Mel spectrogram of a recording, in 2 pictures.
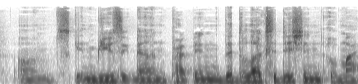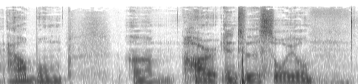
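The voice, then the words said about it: Quiet, soft-spoken voice. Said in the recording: “sore throat ... I'm talking really quiet. Let me uh, jump my voice up a little bit.”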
